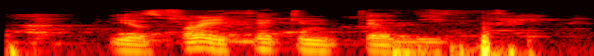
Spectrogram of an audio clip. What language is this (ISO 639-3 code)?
kab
